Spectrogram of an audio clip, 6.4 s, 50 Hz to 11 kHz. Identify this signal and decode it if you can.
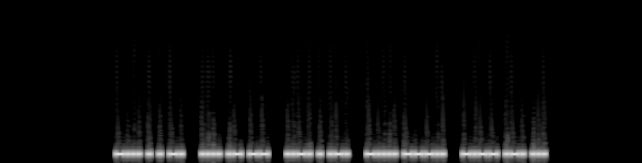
Morse code, heard as a keyed tone, about 46 wpm, 700 Hz. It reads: BEEN HAM FER 68 YRS
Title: Practice QSO - Exchange 3 - More Info - 45wpm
